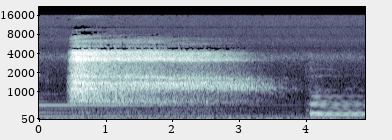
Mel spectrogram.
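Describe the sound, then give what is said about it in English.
A single long, forceful breathy exhale with an open "ha" quality, released after a held breath during a breathing exercise, starts abruptly and trails off over several seconds, fairly loud against a low steady hum, with no talking. “And when you're ready, exhale with a ha.”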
